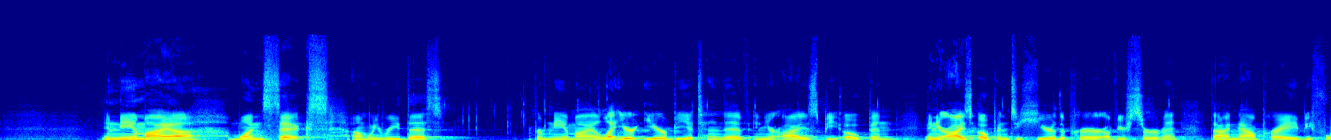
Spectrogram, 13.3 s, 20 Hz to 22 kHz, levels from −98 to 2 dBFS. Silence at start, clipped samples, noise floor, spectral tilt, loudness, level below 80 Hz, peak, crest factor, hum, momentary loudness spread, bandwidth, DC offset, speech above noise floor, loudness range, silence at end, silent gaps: 1.05 s; under 0.1%; -76 dBFS; -7 dB/octave; -35 LUFS; -80 dBFS; -16 dBFS; 20 dB; none; 13 LU; 13.5 kHz; under 0.1%; 42 dB; 5 LU; 0 s; none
